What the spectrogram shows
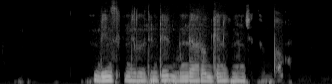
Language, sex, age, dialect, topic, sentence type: Telugu, male, 25-30, Southern, agriculture, statement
